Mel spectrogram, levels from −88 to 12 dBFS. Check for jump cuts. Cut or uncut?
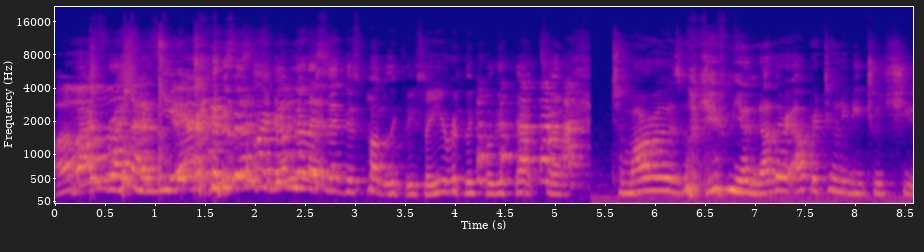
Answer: cut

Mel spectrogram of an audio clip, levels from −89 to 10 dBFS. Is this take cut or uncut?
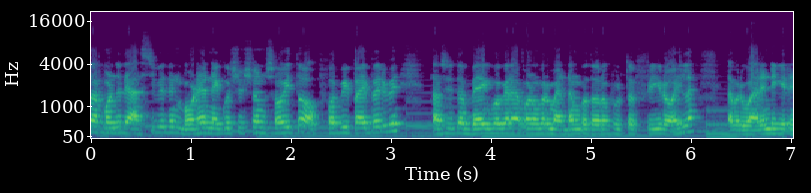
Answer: uncut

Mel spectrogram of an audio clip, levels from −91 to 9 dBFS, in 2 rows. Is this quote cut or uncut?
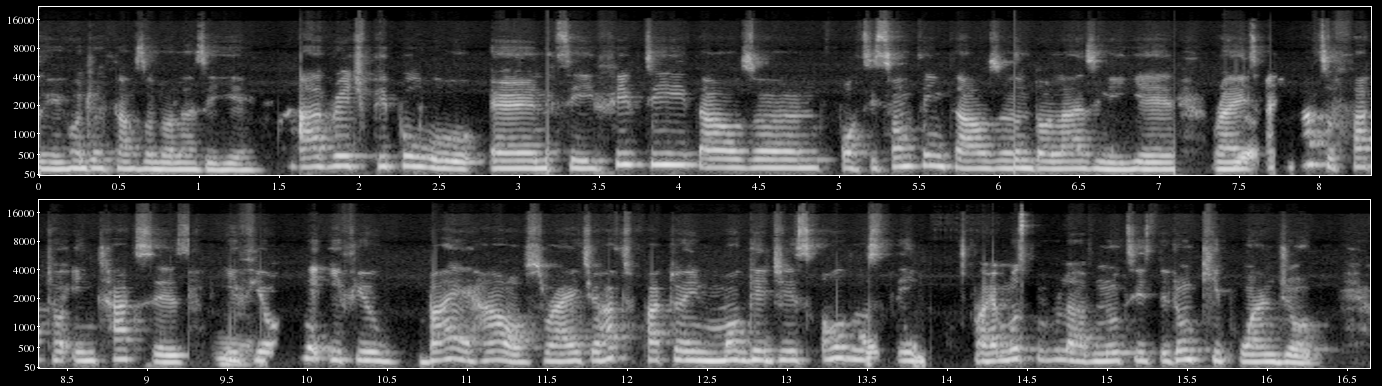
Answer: cut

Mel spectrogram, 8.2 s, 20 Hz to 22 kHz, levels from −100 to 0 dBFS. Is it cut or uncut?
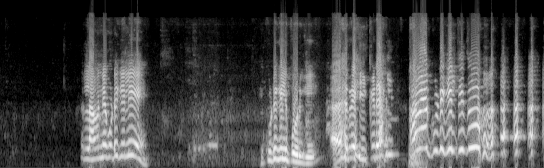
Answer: uncut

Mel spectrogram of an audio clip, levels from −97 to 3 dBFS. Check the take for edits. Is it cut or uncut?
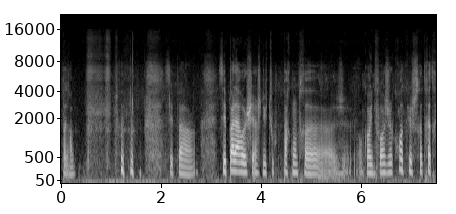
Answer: uncut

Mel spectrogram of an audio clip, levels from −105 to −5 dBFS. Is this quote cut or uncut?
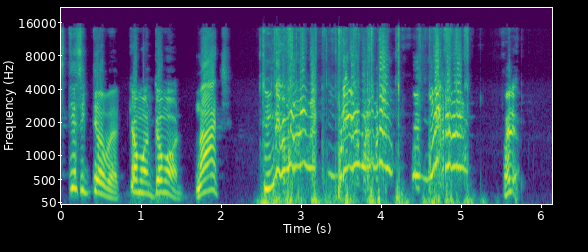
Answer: uncut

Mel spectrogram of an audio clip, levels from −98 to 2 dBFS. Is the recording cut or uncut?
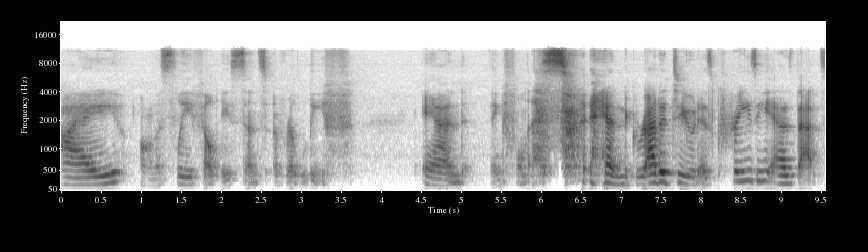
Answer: uncut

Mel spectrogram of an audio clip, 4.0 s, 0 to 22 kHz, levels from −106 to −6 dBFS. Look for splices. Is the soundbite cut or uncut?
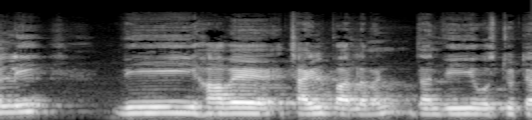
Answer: cut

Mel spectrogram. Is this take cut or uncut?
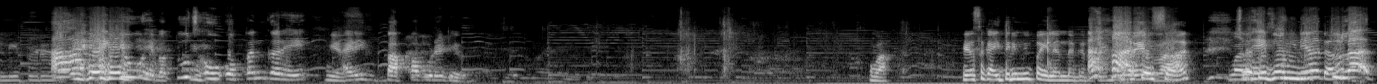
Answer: uncut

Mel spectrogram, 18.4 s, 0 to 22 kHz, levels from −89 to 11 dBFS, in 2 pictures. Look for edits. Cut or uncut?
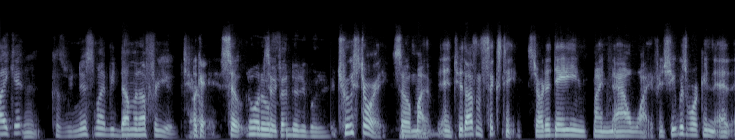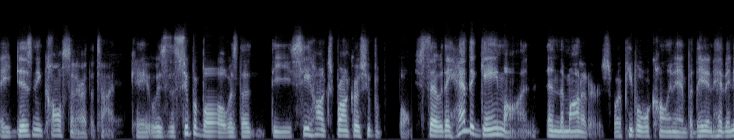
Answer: cut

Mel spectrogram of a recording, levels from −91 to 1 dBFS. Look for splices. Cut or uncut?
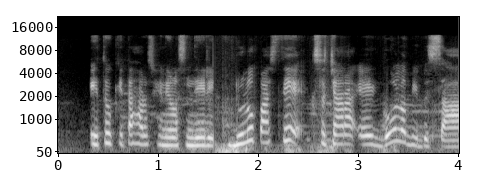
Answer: cut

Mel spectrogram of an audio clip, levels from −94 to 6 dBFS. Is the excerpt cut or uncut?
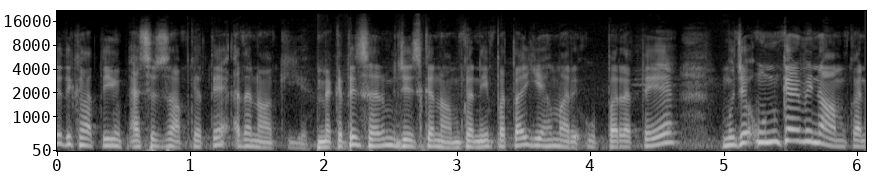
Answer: uncut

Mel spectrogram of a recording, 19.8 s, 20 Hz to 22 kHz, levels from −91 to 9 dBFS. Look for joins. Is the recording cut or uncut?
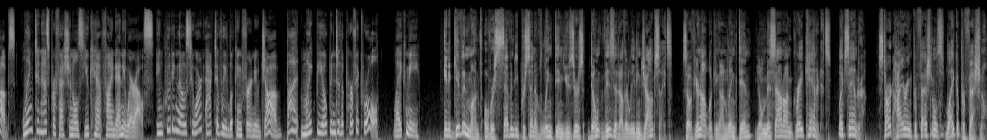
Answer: uncut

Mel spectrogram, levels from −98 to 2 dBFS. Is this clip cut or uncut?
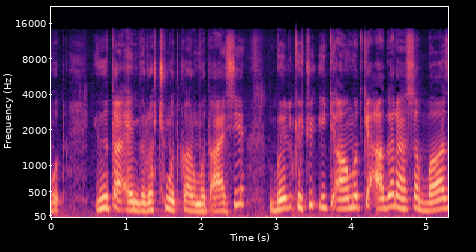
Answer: uncut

